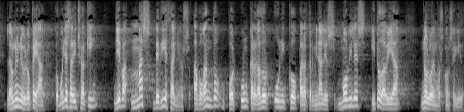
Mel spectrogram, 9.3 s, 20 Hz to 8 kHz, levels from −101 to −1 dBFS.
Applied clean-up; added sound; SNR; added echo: none; none; none; none.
